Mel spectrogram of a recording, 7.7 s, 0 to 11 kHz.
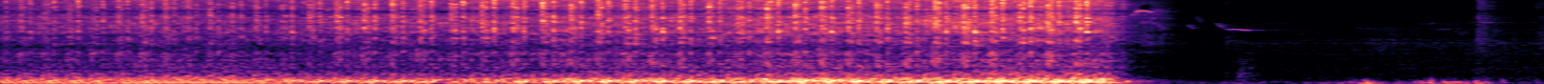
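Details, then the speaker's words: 302 V8 budget rebuild, run with temporary carb and starter, no coolant, recorded from outside; with about 12 degrees timing and 16 inHg vacuum, it idles steadily with a regular lopey beat, no misses or knocks, then shuts off cleanly; healthy. "That should give you a good idea what it sounds like. Sounds good. Seems to run good."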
